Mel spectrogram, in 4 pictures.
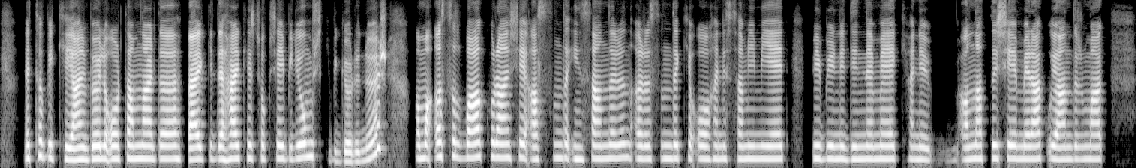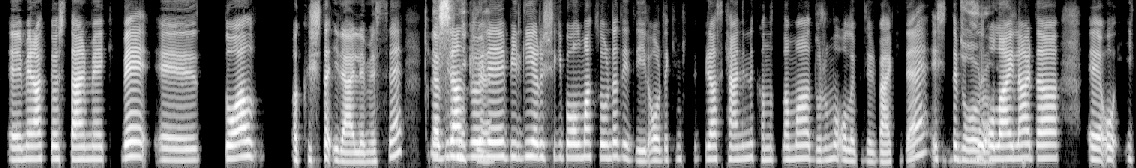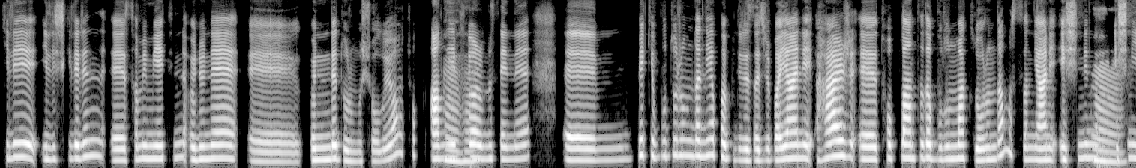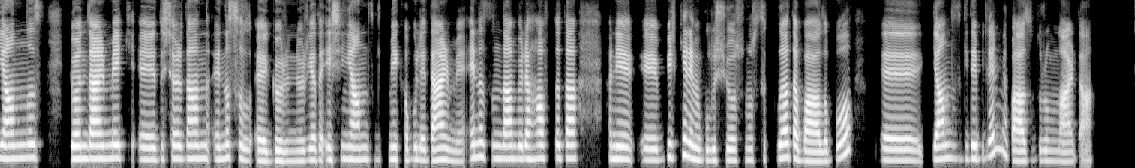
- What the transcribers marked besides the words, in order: tapping; other background noise
- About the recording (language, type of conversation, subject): Turkish, advice, Kutlamalarda sosyal beklenti baskısı yüzünden doğal olamıyorsam ne yapmalıyım?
